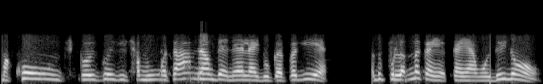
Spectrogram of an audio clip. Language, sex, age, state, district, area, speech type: Manipuri, female, 60+, Manipur, Imphal East, rural, conversation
